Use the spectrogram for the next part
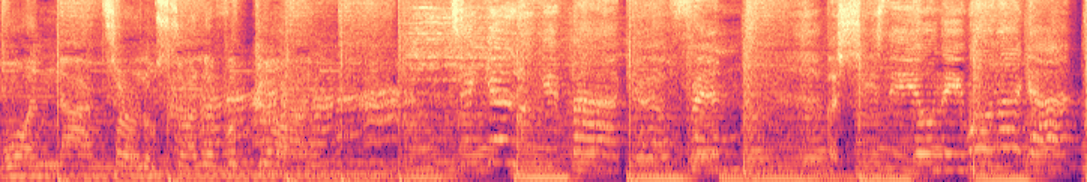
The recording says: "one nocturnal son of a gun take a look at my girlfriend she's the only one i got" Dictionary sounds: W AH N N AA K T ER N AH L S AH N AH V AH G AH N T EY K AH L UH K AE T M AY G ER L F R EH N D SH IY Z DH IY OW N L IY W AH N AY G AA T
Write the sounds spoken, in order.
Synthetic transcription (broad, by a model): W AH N N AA T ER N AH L S AH N AH V AH G AH N T EY K AH L UH K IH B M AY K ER F R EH N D SH IY Z DH IY OW N L IY W AH N AY G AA T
